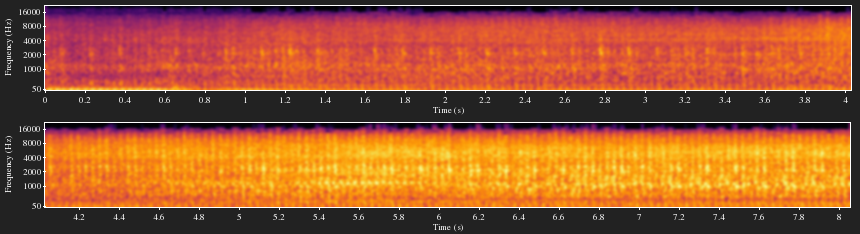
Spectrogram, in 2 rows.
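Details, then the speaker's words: 1982 Isuzu I-Mark diesel at about 149,700 miles, running on a waste vegetable oil mix, cold start after a longer glow plug time: it fires right up and settles into an even, steady clatter that slowly picks up, a healthy idle. "now we're going to crank it up from a cold start I usually let the glow plug run a little bit longer than normal she fires right"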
